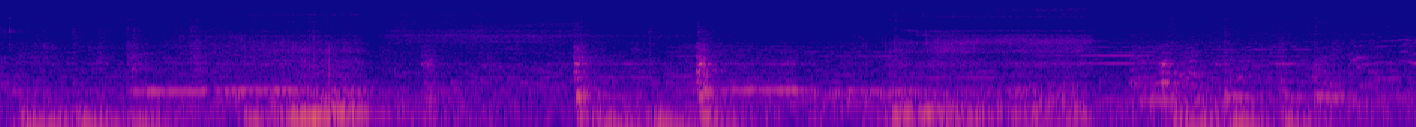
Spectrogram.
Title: Snoring Dog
